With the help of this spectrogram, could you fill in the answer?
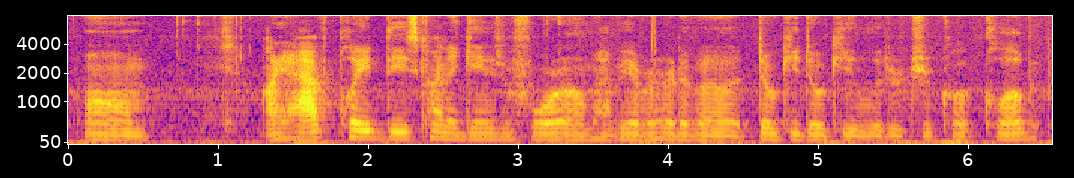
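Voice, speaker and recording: The voice is quiet and moves at a moderate pace. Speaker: gaming streamer. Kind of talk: game stream commentary.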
